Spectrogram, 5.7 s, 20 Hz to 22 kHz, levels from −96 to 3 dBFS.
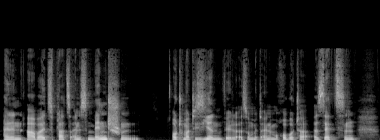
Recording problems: none

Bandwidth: 14.5 kHz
